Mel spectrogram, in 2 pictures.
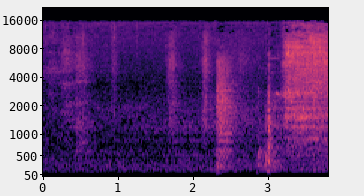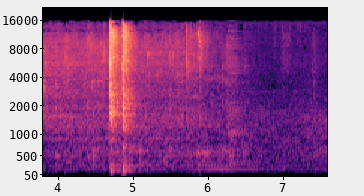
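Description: Water running from a tap into a sink for about three seconds, with two sharp knocks near the middle, the loudest sounds.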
